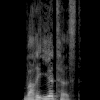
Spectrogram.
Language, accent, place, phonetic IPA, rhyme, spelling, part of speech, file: German, Germany, Berlin, [vaʁiˈiːɐ̯təst], -iːɐ̯təst, variiertest, verb, De-variiertest.ogg
- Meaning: inflection of variieren: 1. second-person singular preterite 2. second-person singular subjunctive II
